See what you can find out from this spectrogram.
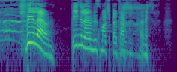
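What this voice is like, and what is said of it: Very poor put-on British accent. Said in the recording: “That is a very poor British accent ... The worst I've ever heard.”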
